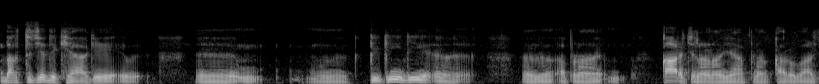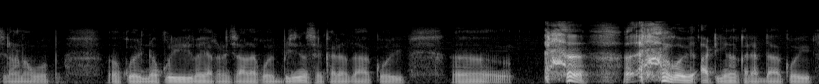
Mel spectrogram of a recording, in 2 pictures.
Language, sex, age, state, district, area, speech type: Dogri, male, 45-60, Jammu and Kashmir, Udhampur, rural, spontaneous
